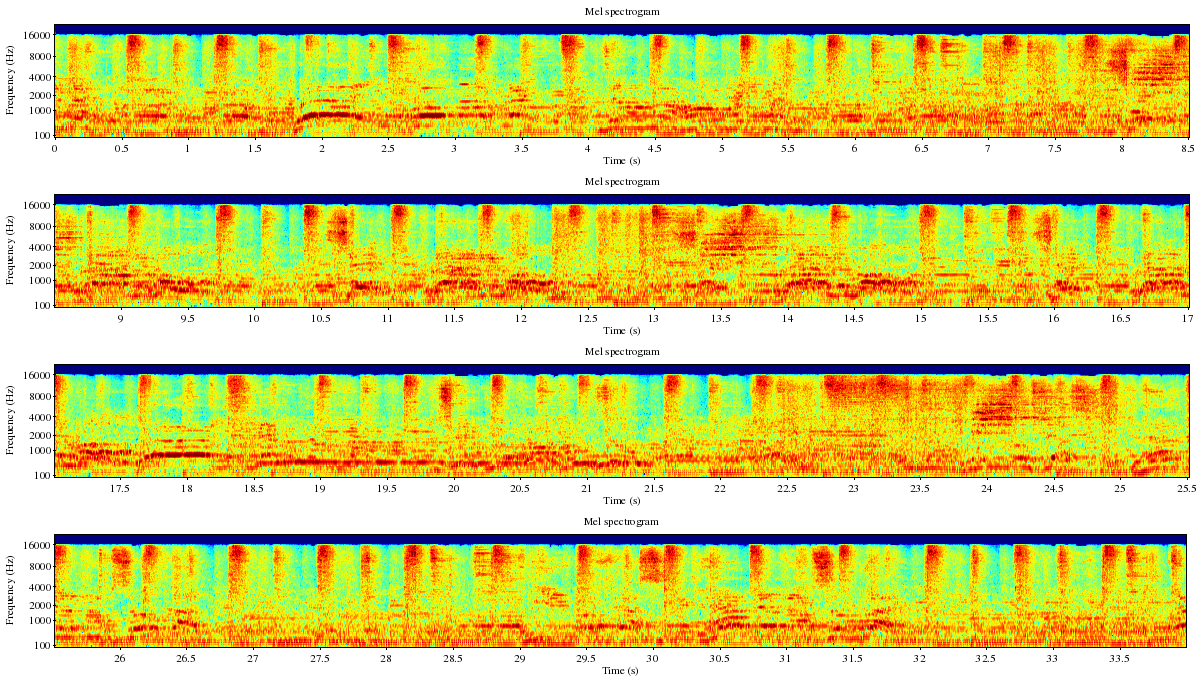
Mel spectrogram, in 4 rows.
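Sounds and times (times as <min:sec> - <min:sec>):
live rock and roll band: 0:00.0 - 0:34.0.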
